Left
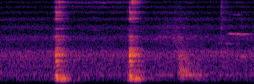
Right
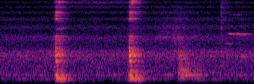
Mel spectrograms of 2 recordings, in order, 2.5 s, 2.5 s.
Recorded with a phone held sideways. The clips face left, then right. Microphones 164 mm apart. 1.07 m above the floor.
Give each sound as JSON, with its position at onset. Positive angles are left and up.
{"t": 0.5, "sound": "dripping", "side_deg": 15, "distance_m": 1.7}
